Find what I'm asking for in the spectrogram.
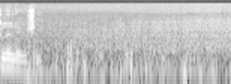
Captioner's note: sound of waves crashing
